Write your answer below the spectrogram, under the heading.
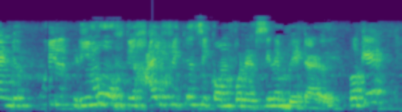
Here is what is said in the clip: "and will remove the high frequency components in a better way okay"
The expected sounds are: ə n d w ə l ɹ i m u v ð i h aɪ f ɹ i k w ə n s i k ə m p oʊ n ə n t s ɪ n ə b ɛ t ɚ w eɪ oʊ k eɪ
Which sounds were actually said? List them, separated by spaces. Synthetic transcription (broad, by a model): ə n d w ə l ɹ i m u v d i h aɪ f ɹ i k w ə n s i k ə m p oʊ n ə n t s ɪ n ə b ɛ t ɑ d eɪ oʊ k eɪ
